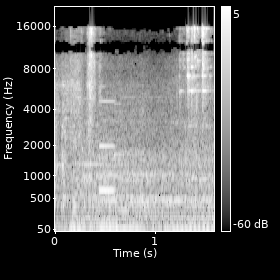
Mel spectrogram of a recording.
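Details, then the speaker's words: Ford Explorer towed in for a grinding noise while running, at startup: heavy rough low rumble with no clean idle, as if something is destroyed; seized alternator pulley bearing dragging the belt. "dang it sounds like something's destroyed in there hold on a second"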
